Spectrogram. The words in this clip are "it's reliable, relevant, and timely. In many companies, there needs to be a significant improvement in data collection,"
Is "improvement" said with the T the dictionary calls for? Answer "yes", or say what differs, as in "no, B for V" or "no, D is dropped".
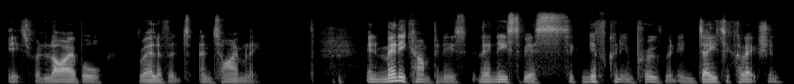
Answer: yes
